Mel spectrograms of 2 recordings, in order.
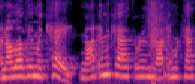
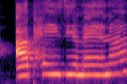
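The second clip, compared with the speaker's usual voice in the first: put-on sweet little girl baby voice, higher, louder; 3 semitones higher, 8 dB louder than usual. Retelling how a little girl answered who someone was, in a sweet little baby voice. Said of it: "just that sweet little baby voice".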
